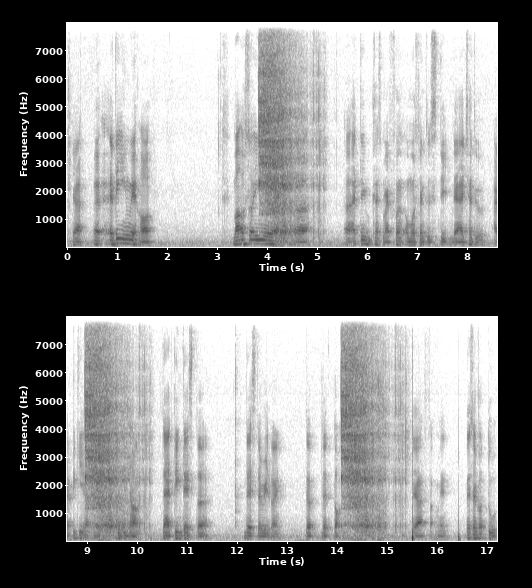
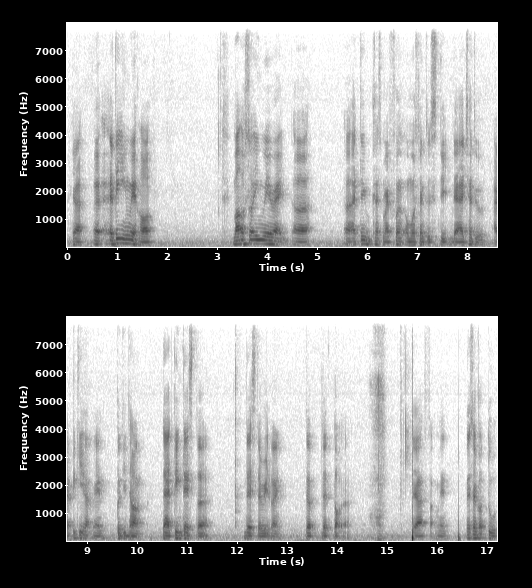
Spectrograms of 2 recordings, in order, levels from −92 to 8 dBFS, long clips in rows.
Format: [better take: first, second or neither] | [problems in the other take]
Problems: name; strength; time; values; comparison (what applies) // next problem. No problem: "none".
second | background sound (Hiss); 1 dB below the speech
